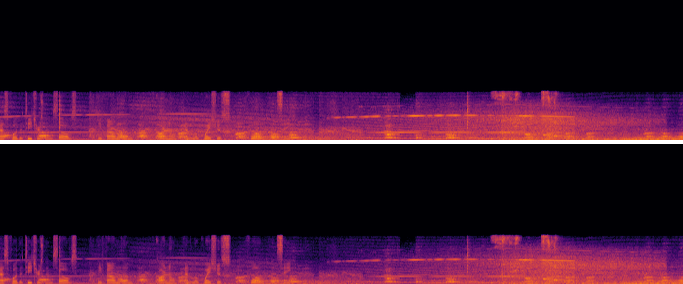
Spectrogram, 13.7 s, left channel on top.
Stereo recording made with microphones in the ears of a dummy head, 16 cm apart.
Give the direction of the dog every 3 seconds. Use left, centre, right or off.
left, left, left, centre, centre.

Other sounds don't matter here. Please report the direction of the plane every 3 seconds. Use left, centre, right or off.
left, left, left, centre, right.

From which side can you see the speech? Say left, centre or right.
centre.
